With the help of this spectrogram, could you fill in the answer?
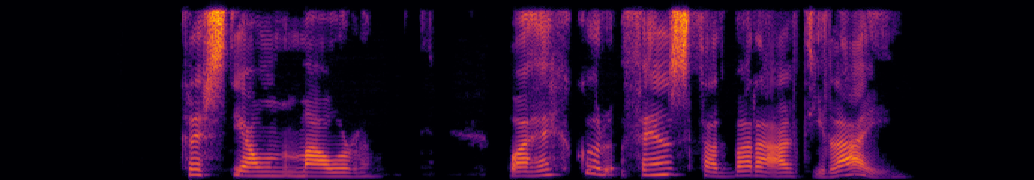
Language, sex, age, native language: Icelandic, female, 40-49, Polish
